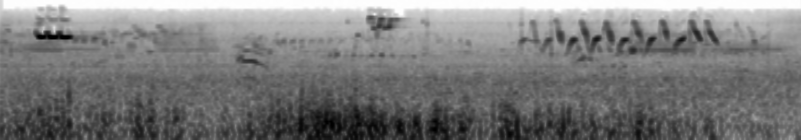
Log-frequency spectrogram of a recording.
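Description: Wild birds calling: a short, loud high call about half a second in, a few scattered faint calls, then a quick run of about a dozen high chirps in the second half.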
